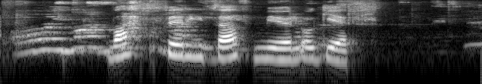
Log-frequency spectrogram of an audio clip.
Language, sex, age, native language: Icelandic, female, 40-49, Icelandic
